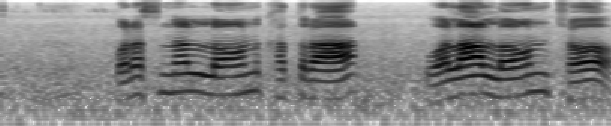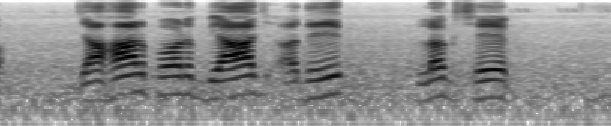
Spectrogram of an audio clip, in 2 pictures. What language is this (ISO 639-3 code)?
mag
